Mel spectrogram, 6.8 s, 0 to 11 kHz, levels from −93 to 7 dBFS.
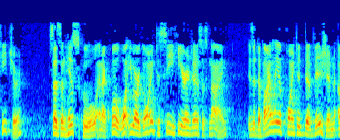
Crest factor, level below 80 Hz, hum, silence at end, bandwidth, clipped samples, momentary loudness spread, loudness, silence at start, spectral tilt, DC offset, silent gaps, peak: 18 dB; -68 dBFS; none; 0 s; 6.6 kHz; under 0.1%; 9 LU; -22 LUFS; 0 s; -6.5 dB/octave; under 0.1%; none; -4 dBFS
